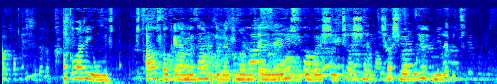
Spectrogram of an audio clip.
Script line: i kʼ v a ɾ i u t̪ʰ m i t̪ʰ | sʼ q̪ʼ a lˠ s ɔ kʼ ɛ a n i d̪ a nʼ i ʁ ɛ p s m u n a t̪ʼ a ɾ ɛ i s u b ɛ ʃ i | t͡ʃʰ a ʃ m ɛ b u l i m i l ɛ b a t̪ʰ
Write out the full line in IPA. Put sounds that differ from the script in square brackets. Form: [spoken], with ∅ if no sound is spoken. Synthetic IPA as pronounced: [a] kʼ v a ɾ i u [∅] m i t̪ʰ | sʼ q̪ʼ a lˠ s ɔ kʼ ɛ a n i d̪ a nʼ i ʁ ɛ p s m [ɔ] n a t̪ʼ [ɛ] ɾ ɛ i s u b ɛ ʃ i | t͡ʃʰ a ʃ m ɛ b u l i m i l ɛ b [i] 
